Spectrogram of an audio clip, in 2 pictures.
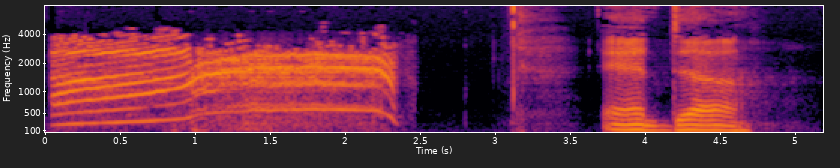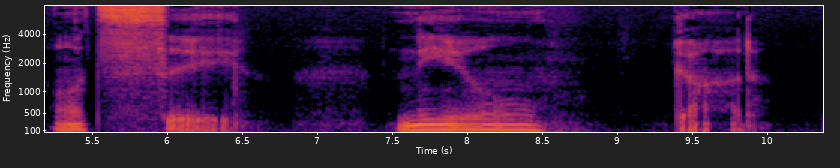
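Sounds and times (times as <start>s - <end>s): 
man screaming from a soundboard: 0.0s - 2.4s
speech: 3.7s - 6.5s, 7.6s - 8.6s, 9.4s - 10.3s.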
